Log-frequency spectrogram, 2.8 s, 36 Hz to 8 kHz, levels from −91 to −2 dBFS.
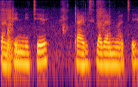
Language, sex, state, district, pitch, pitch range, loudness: Bengali, female, Assam, Hailakandi, 150 Hz, 145-155 Hz, -15 LUFS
